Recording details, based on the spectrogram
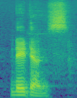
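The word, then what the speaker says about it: debtors: business को बोलते हैं डेटर्स क्लियर है ये याद रखना प्रोनाउंस नहीं करना साइलेंट है ये ठीक है डेटर्स नेक्स्ट है बिल रिसी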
